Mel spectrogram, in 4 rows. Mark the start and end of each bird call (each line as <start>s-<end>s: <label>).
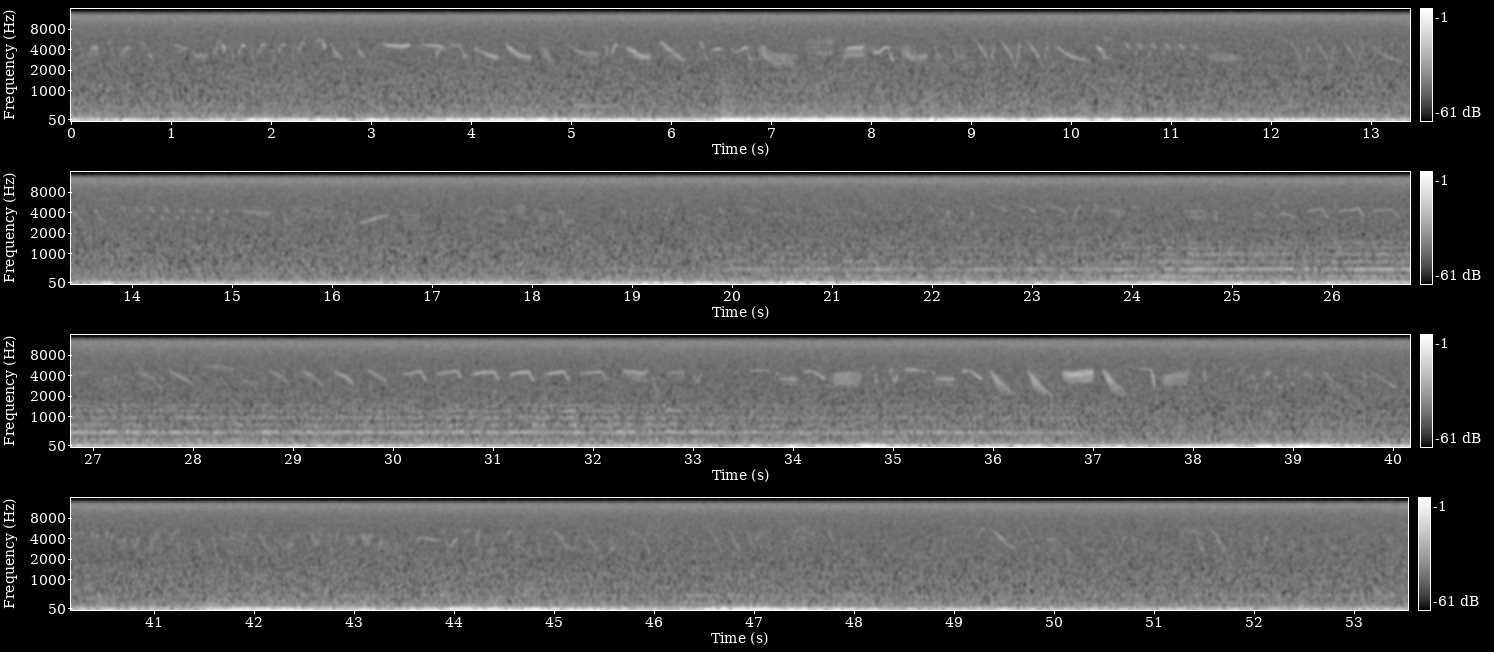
0.0s-16.6s: Eurasian Skylark (Alauda arvensis)
17.3s-47.1s: Eurasian Skylark (Alauda arvensis)
47.4s-47.6s: Hawaii Amakihi (Chlorodrepanis virens)
49.2s-53.5s: Eurasian Skylark (Alauda arvensis)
